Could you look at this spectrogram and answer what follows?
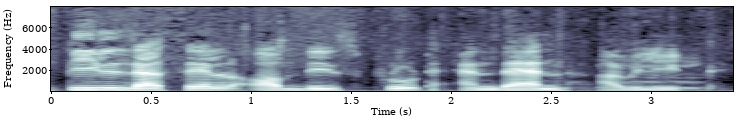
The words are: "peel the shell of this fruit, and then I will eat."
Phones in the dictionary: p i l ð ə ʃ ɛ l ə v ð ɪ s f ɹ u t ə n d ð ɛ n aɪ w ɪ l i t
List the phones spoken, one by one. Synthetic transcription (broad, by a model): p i l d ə s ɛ l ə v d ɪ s f ɹ u t ə n d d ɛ n aɪ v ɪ l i t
